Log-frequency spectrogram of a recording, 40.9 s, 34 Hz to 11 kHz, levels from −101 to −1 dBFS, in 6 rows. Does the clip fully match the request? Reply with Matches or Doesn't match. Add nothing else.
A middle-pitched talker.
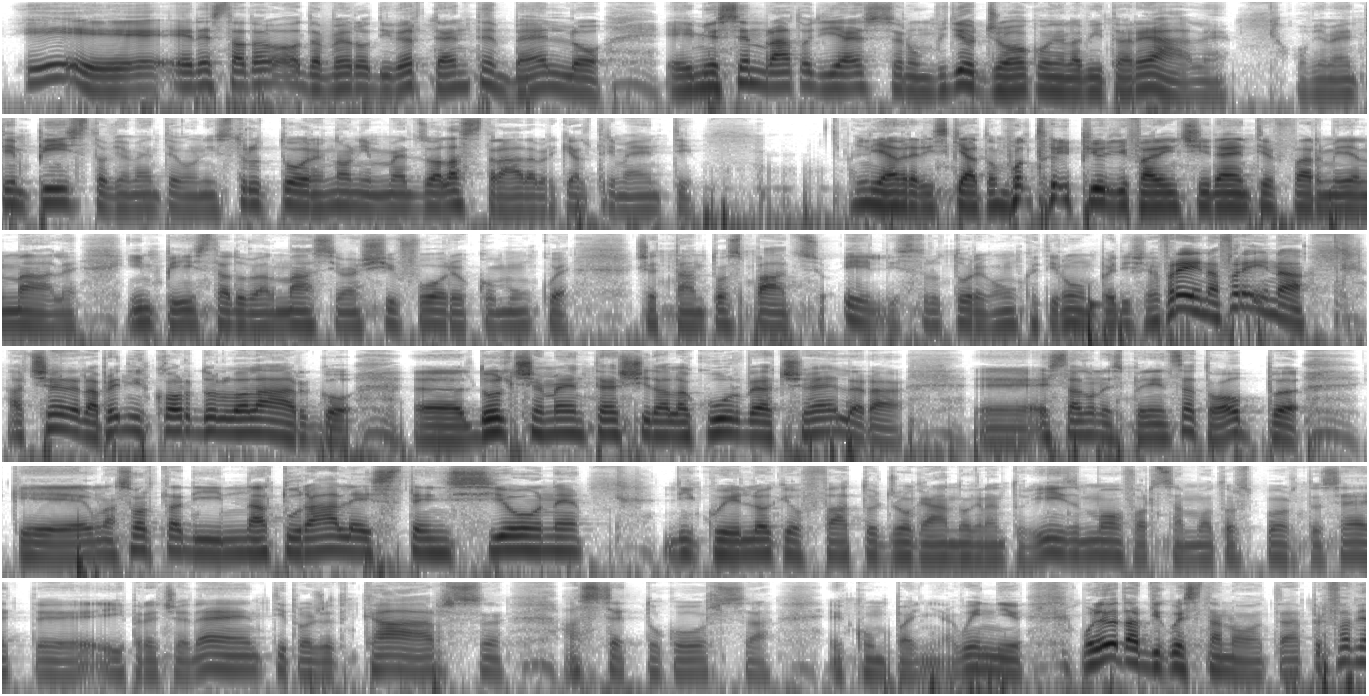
Doesn't match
